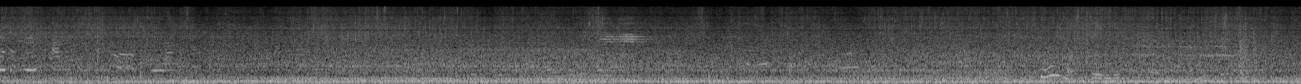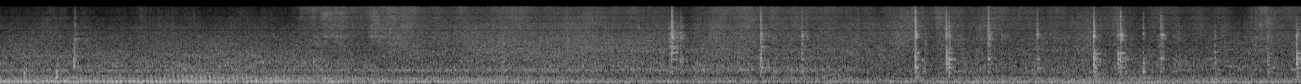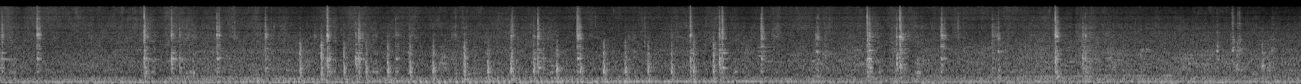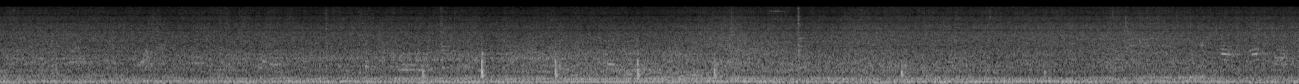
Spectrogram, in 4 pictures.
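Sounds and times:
food sizzling: 0:00.0 - 0:52.0
metal ladle clanking on wok: 0:22.1 - 0:26.6, 0:27.3 - 0:37.1.

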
